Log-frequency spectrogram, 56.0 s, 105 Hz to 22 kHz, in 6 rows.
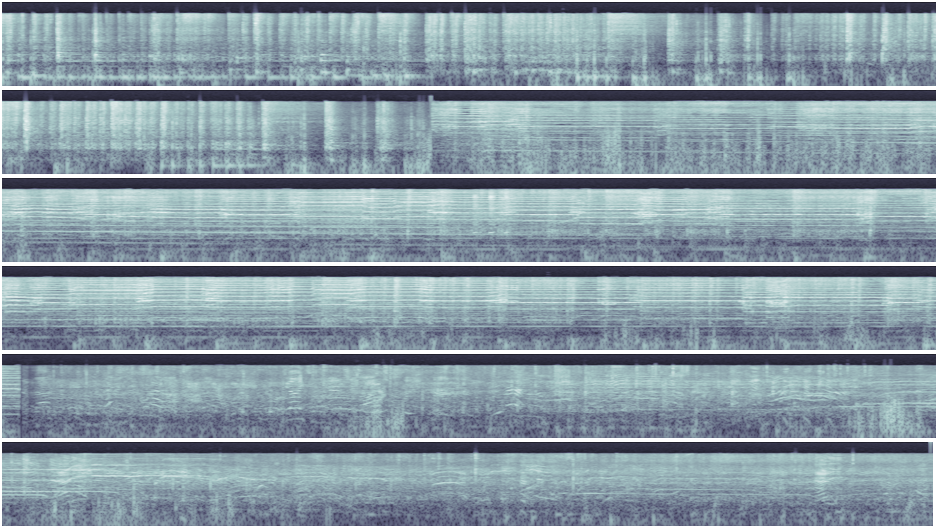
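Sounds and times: bass drum beating: 0.0 - 24.8
marching band drums: 0.0 - 37.7, 38.6 - 56.0
bagpipes playing melody: 13.7 - 37.6.

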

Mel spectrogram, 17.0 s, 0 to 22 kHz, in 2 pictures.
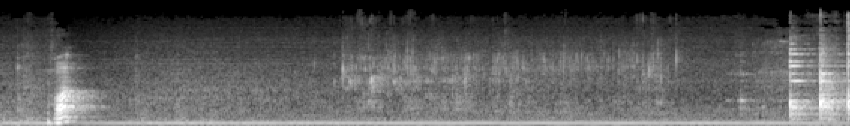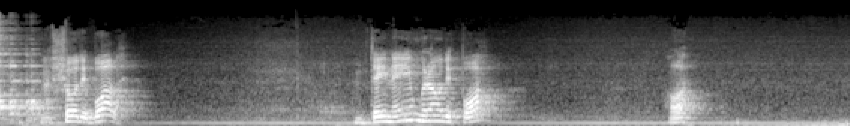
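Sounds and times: coffee pouring into glass: 3.3 - 6.9.

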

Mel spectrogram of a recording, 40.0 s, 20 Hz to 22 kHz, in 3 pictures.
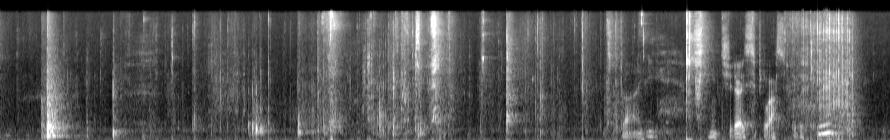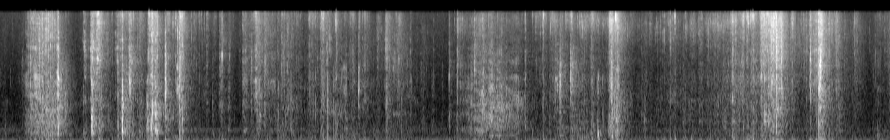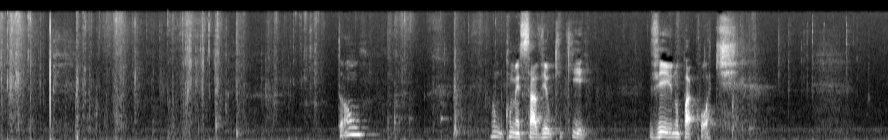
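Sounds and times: plastic wrap crinkling and tearing: 2.7 - 9.6, 11.7 - 13.0, 13.7 - 27.4, 28.0 - 31.6
person speaking: 9.1 - 12.7
knife slitting plastic wrap: 11.9 - 13.0.

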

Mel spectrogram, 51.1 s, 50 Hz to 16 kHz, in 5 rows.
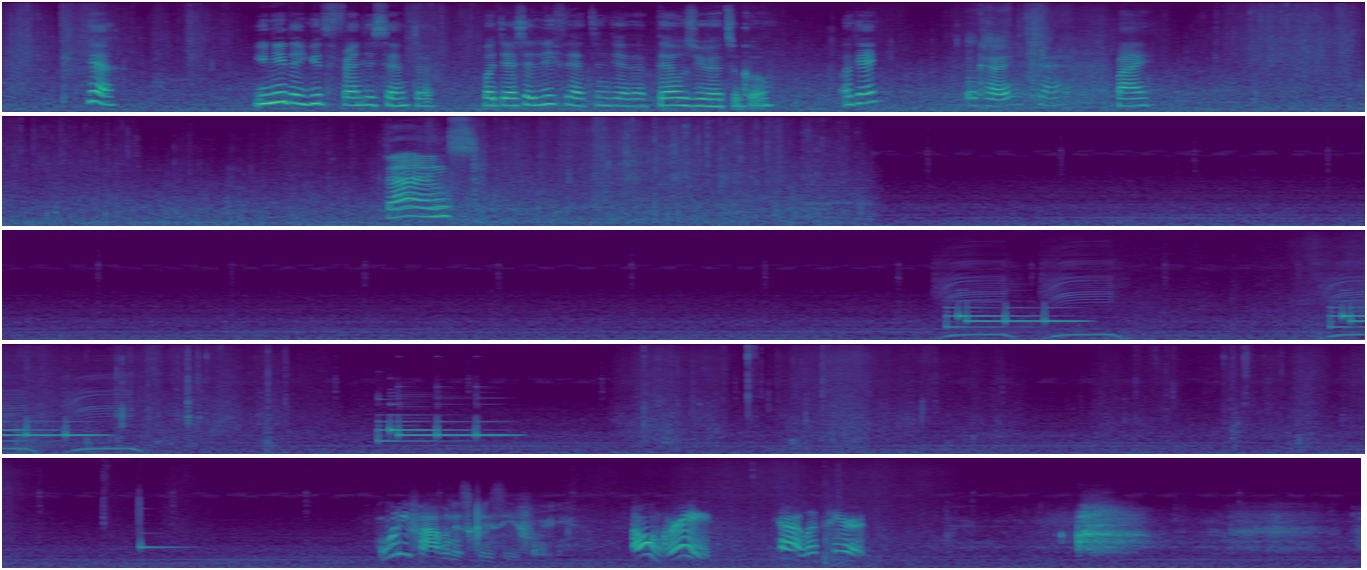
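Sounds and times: faint handling noise: 6.6 - 13.1, 35.2 - 41.2
low buzz: 17.1 - 29.0
phone ringtone chime: 27.5 - 28.7, 30.4 - 31.6, 33.5 - 34.6, 41.9 - 42.3
soft faint breath: 47.6 - 51.0
sharp burst of breath: 48.9 - 50.8.

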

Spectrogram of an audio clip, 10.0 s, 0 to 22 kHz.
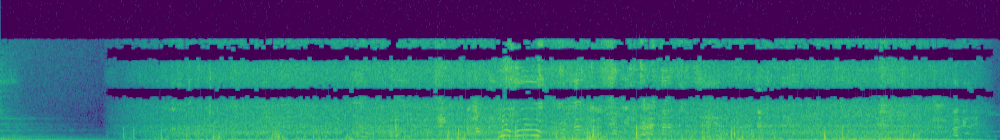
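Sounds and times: wind buffeting microphone: 1.1 - 10.0.

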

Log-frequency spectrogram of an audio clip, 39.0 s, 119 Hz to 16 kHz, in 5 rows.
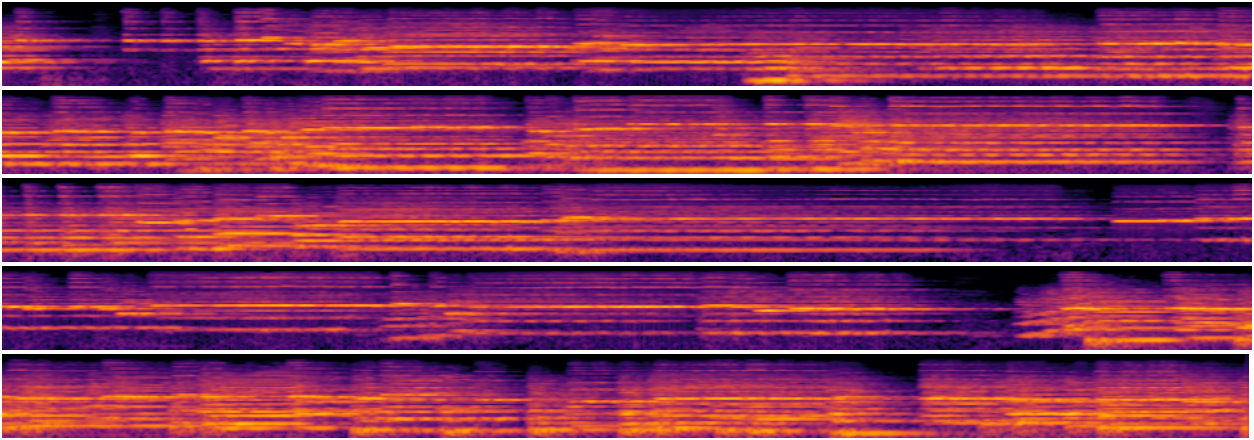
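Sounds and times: recorder melody: 0.0 - 39.0
string quartet playing: 0.0 - 39.0
low cello notes: 1.9 - 21.3.

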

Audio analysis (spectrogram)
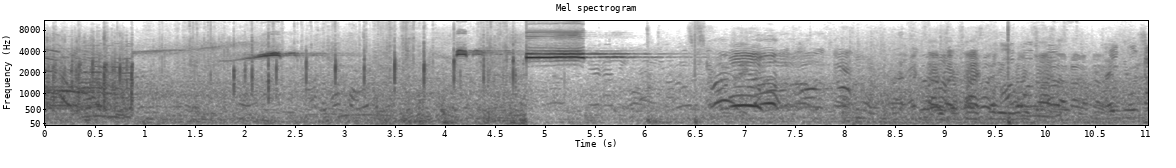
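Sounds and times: murmur of spectators talking: 0.0 - 11.0
referee's whistle blast: 4.1 - 6.2.

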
